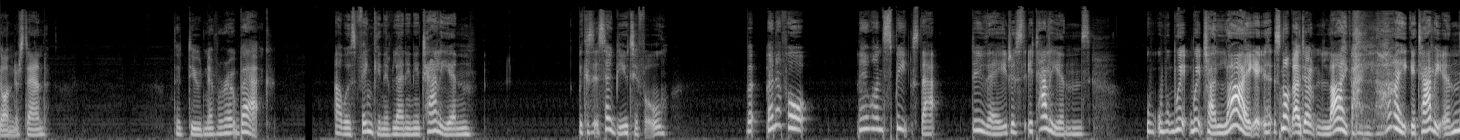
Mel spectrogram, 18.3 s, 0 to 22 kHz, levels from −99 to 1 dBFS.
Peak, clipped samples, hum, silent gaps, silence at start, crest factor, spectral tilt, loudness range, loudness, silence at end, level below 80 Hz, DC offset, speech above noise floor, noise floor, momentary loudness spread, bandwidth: -2 dBFS; under 0.1%; none; 3.82-3.89 s; 0 s; 22 dB; -4.5 dB/octave; 12 LU; -21 LUFS; 0 s; -58 dBFS; under 0.1%; 46 dB; -68 dBFS; 16 LU; 17.5 kHz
